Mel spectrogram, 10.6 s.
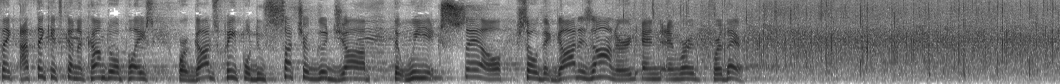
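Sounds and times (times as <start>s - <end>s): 
speech: 0.0s - 7.8s
audience clapping: 5.9s - 10.5s.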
